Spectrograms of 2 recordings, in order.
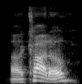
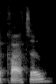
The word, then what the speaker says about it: Kato: They are Kado or Kato uh depending on your pronunciation. I prefer Kato. It's more authentic, I think.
